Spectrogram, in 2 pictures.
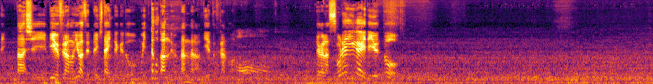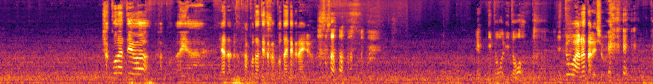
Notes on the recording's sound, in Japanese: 北海道は厚真町に移住した僕たちが。ドライブトーク。車の音が入っていますが今後音質は改善していけるよう努力します。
